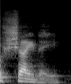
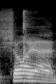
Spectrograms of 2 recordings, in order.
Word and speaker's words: Cheyenne: at the same Hotel the hotel Shane or sh no CH Cheyenne isn't it I always call it chain think it's spelled c h e y n e the hotel Cheyenne which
